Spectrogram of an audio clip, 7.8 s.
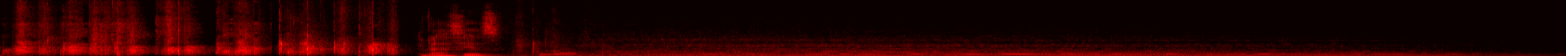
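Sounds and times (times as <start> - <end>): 
applause: 0.0 - 3.1
speech: 2.1 - 3.2.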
